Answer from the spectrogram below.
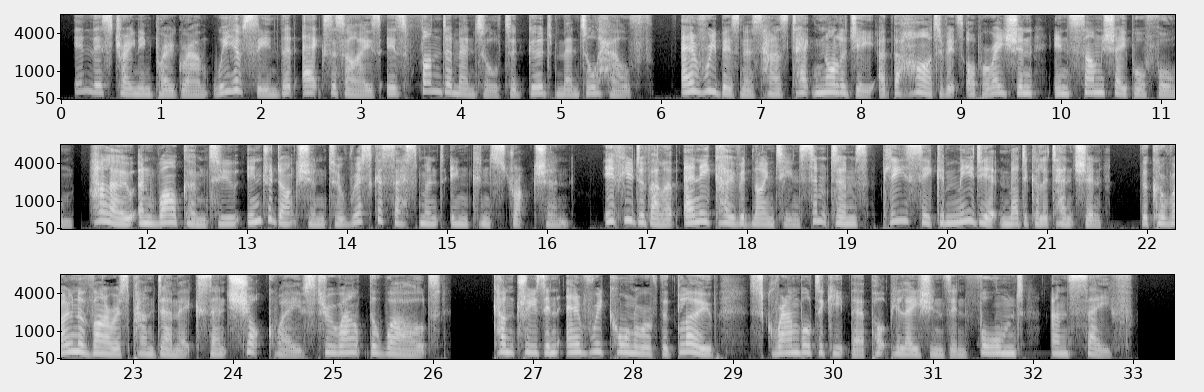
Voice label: Elearning

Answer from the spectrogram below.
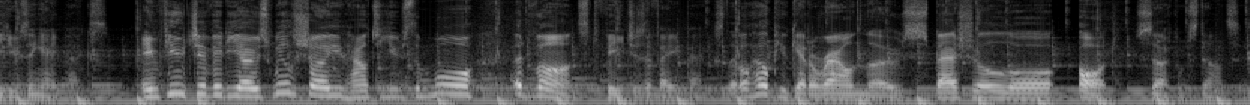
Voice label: Narrative Reel

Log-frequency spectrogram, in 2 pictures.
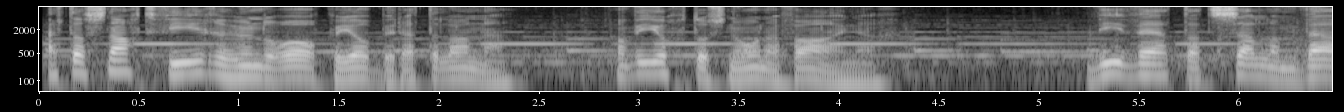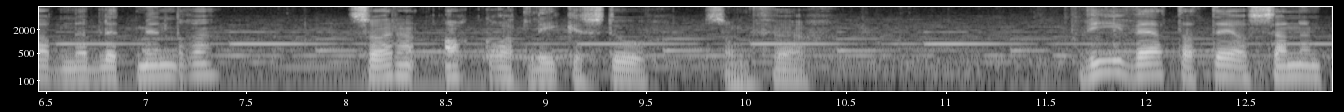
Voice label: Norwegian

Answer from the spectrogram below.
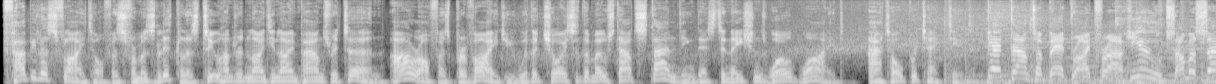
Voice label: Commercial Showreel

